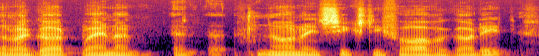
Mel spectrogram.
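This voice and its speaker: Speaking at a fairly quick pace, a man keeps a medium pitch and fairly even intonation. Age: 70s. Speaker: musician. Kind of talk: radio interview. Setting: radio studio. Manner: casual.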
